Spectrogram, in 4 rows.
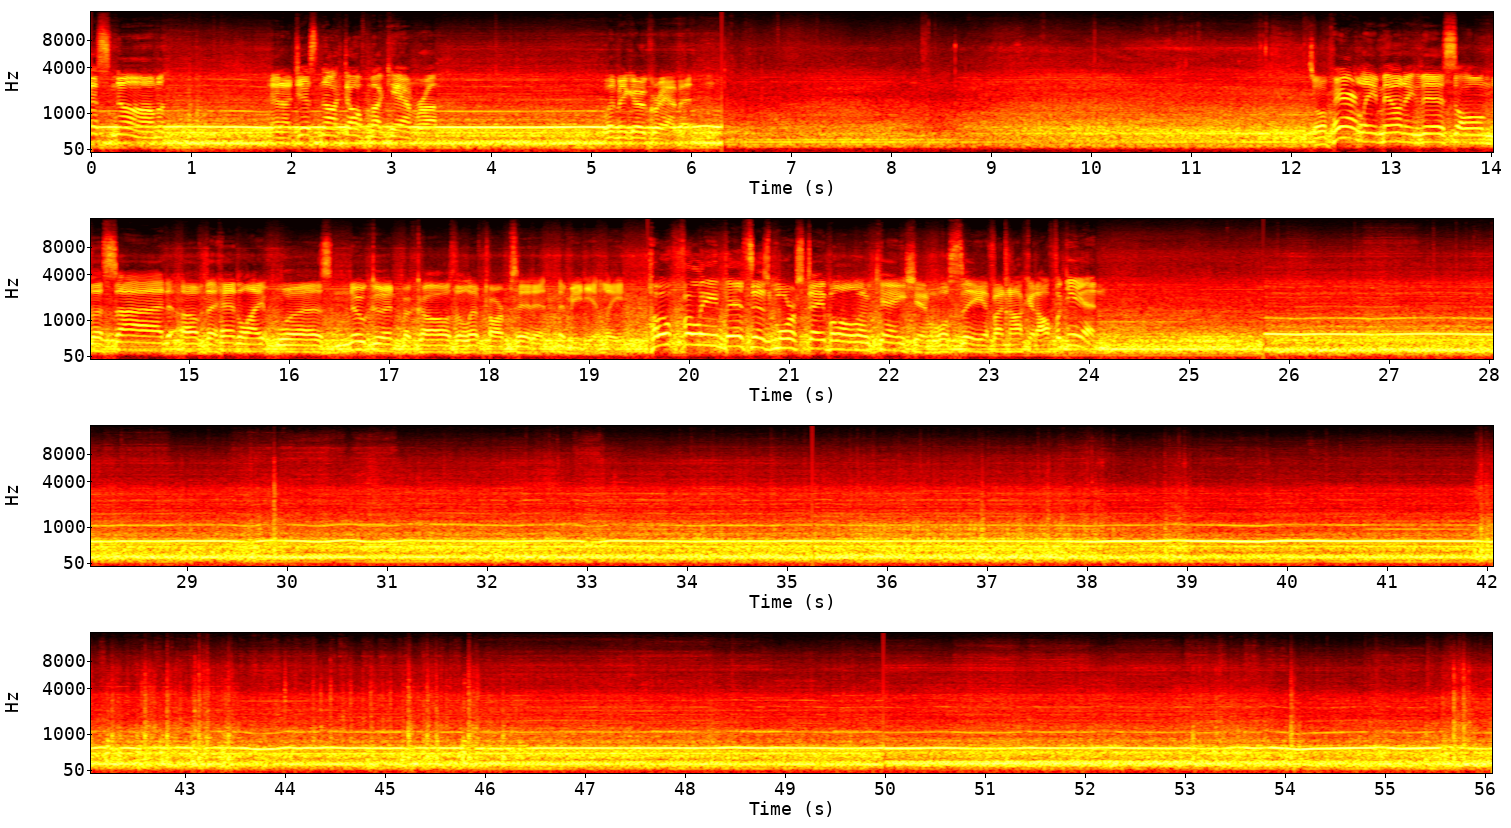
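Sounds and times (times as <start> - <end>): diesel engine running: 0.0 - 56.0
high hydraulic whine: 0.0 - 56.0
knocks and clicks: 41.8 - 46.4, 55.6 - 56.0.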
